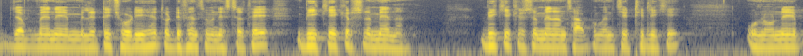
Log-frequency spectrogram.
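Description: Against a quiet background, a man speaks at a fairly slow pace with long, frequent pauses. His intonation is monotone and flat. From Tehri Garhwal, Uttarakhand (Indian Himalayas); Uttarakhand, India. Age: 80s. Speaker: poet; guest. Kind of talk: interview. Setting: studio. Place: studio. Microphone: lapel.

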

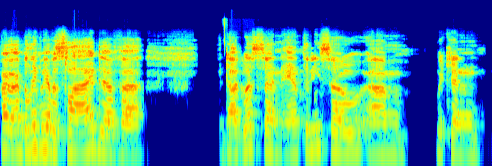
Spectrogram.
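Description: In a flat monotone, a man with a high voice speaks at a fairly slow pace against a quiet background. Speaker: museum staff host. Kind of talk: interview. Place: office. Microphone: video call.

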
